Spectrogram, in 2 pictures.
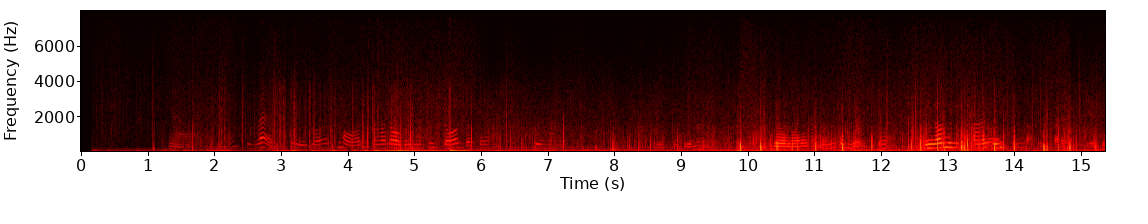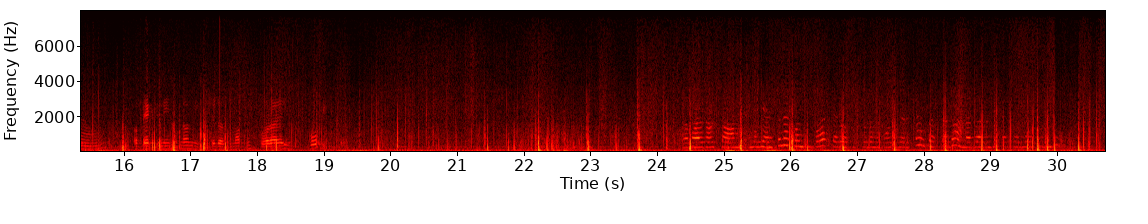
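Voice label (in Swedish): Österfärnebo Gästrikland, dialekter; Folkminnen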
